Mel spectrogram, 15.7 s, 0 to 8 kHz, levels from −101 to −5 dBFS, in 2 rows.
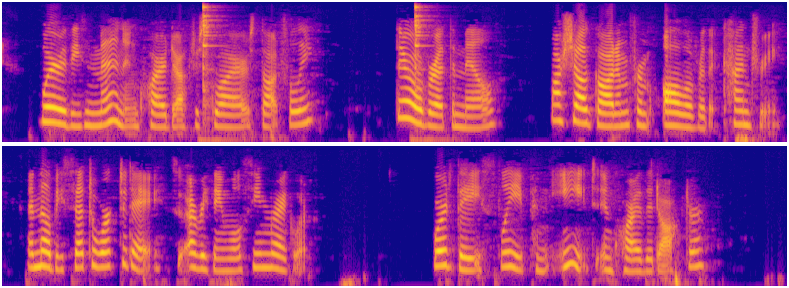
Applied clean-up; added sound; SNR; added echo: none; Cutlery, silverware; 5 dB; none.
